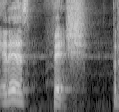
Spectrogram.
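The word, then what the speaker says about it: ghoti: g-h-o-t-i but it's pronounced fish wait what yeah GH I know no no no just stop okay g-h-o-t-i it is GH as in tough or enough for the F sound oh oh as in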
